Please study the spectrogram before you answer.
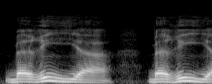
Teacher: لكن انتبهي، لا تقولي بغية، بغي الغين هنا مكسورة فالكسر يضعفها وهي حرف مستعل منفتح ليس مطبقا، بغية بغية، ولا تقولي بغية، لا أقول رقيقها، هي في أقل المراتب كما مر معنا في أبيات الإمام المتولي، قال عن الحرف الاستعلاء المكسور: فهي وإن تكن بأدنى منزلة فخيمة قطعا من المستفلة، فلا يقال إنها رقيقة كضدها تلك.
